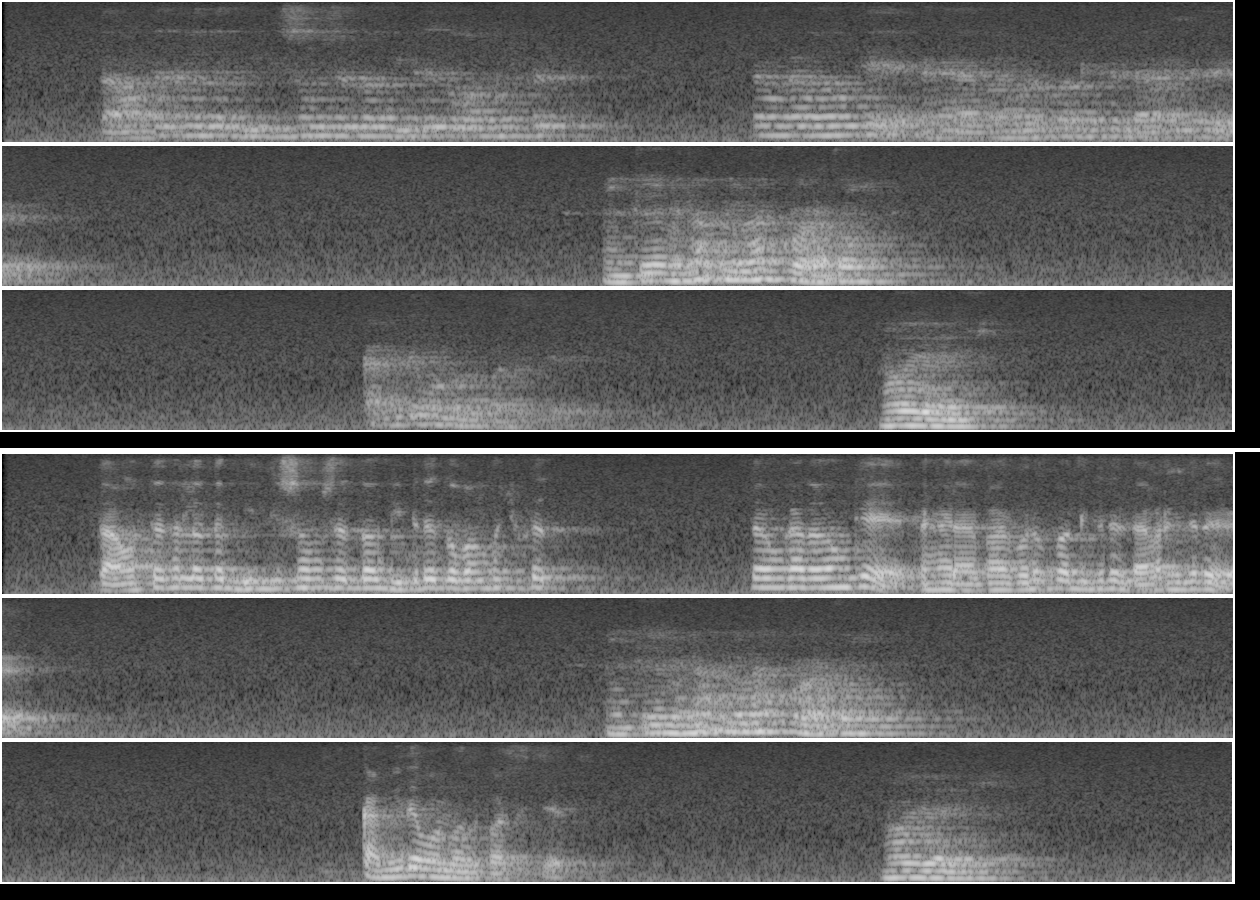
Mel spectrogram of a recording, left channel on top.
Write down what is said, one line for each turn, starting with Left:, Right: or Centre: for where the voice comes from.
Right: ᱚᱱᱛᱮ ᱛᱟᱦᱚᱞᱮ ᱛᱚ ᱵᱤᱨ ᱫᱤᱥᱚᱢ ᱥᱮᱫ ᱫᱚ ᱜᱤᱫᱽᱨᱟᱹ ᱠᱚ ᱵᱟᱝᱠᱚ ᱪᱷᱩᱴᱟᱹᱜ ᱠᱟᱱᱟᱼᱼ ᱚᱱᱠᱟ ᱫᱚ ᱜᱚᱝᱠᱮ ᱰᱟᱭᱵᱟᱨ ᱵᱟᱹᱱᱩᱜ ᱠᱚᱣᱟ ᱜᱤᱫᱽᱨᱟᱹ ᱰᱟᱭᱵᱟᱨ ᱜᱤᱫᱽᱨᱟᱹᱼᱼ
Left: ᱜᱚᱝᱠᱮ ᱢᱮᱱᱟᱜ ᱫᱚ ᱢᱮᱱᱟᱜ ᱠᱚᱣᱟ ᱟᱫᱚᱼᱼ
Right: ᱠᱟᱹᱢᱤ ᱨᱮ ᱢᱚᱱᱚᱞ ᱠᱚᱣᱟ ᱥᱮ ᱪᱮᱫ᱾
Left: ᱦᱳᱭ-ᱦᱳᱭ᱾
